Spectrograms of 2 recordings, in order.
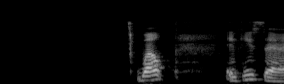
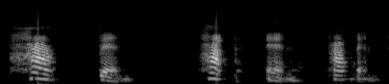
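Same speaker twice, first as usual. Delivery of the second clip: happen drawn out slowly, the short A stressed; slow demo of short A; much slower than usual. Shown as a demonstration. Teacher models the short A sound, slowly. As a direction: stretch out happen to show the short A. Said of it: "we're saying A".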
